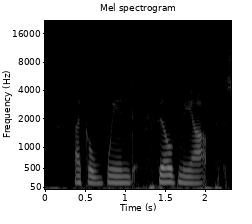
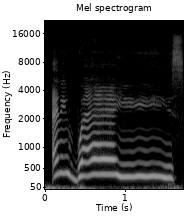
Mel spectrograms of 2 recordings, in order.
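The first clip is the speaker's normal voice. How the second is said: drawn-out anyways; 11 semitones higher, 13 dB louder, much slower than usual. Acted. Drawn-out topic change to viewers.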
